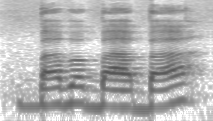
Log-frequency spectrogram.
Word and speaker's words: baba: Baba, going down. This first one is actually a sentence, and it's just made of one syllable, which is ba. So it goes baba. It means going down.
